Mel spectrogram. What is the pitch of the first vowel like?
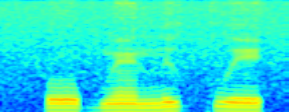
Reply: low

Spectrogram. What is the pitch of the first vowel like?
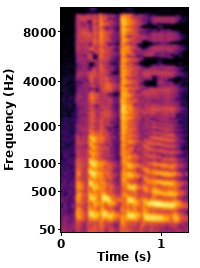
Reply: high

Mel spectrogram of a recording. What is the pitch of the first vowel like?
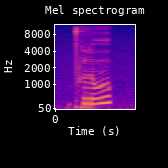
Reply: rising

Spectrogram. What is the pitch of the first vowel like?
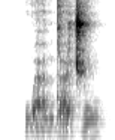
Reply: low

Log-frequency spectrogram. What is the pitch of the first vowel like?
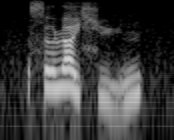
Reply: high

